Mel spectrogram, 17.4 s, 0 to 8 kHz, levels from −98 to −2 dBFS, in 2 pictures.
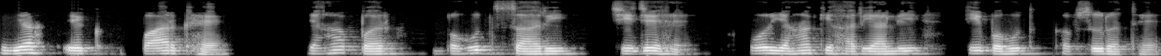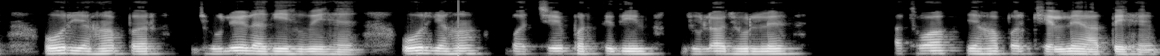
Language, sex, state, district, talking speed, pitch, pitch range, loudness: Hindi, male, Jharkhand, Jamtara, 120 wpm, 135 Hz, 130-145 Hz, -17 LUFS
